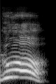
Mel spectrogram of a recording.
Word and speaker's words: Guo: y Mark Mayor go ang ang pronunciation yung you is silent you yon Mayor guo Okay guo na lang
